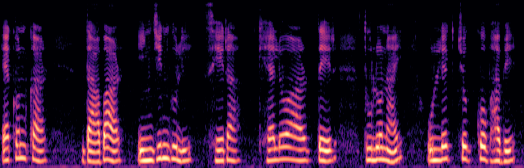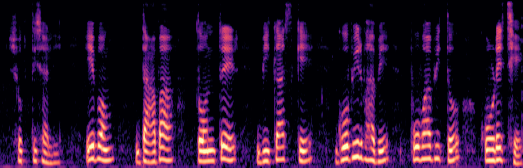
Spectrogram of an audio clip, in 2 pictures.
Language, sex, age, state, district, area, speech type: Bengali, male, 30-45, West Bengal, Howrah, urban, read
